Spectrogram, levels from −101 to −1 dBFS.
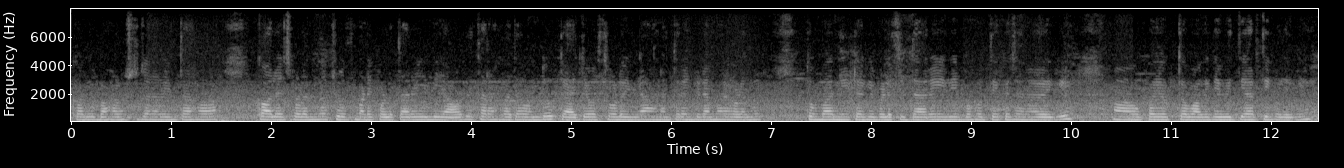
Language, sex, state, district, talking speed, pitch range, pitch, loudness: Kannada, female, Karnataka, Raichur, 130 wpm, 195-205 Hz, 200 Hz, -31 LUFS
